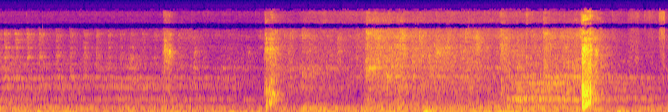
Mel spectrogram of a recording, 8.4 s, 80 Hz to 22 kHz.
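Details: A 3-year-old male cat coughs harshly a few times with faint wheezy breathing and breathlessness over a low rumble. A vet gave a steroid injection. He died of heart failure three months later.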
